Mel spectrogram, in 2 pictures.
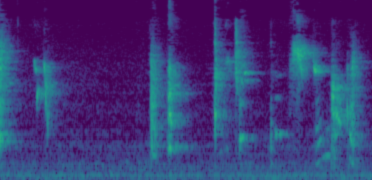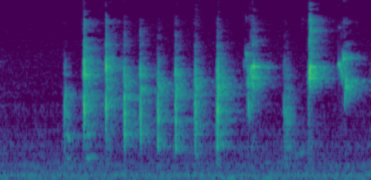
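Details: A male talking parakeet playing in front of a mirror chatters in quick, scratchy bursts of varied pitch, some like clipped speech, in a run of a dozen or so notes with short pauses.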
